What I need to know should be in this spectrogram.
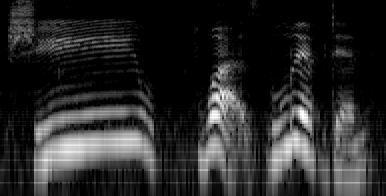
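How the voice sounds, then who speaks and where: Here a high-pitched woman acts as a preschool storyteller, reading a picture book with expressive, measured pacing and pointed pauses. A little hiss or hum can be heard.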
